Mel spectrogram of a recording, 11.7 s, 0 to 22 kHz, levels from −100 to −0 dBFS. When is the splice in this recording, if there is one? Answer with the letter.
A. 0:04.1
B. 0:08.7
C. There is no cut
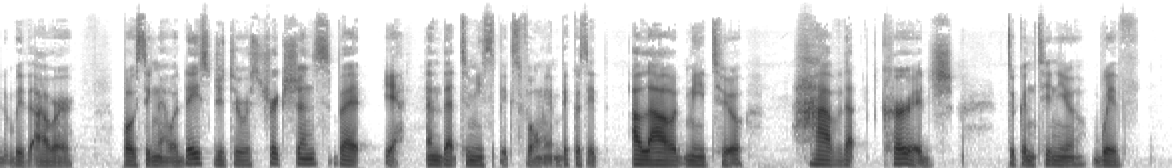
A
